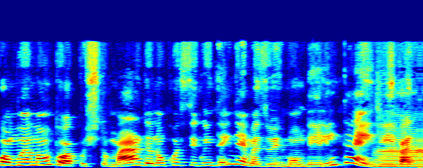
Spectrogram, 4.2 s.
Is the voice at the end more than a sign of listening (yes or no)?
yes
